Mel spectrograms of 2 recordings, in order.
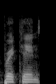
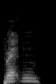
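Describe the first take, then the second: First: The middle t is clearly pronounced. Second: The middle t is dropped or swallowed. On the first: The speaker calls it right. "or Britain" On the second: The speaker calls it wrong. "sorry, I'm from Utah"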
